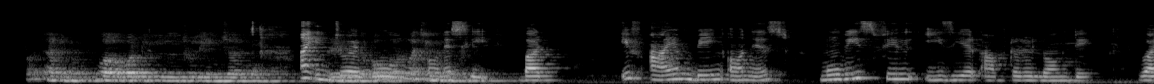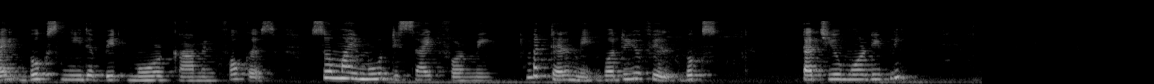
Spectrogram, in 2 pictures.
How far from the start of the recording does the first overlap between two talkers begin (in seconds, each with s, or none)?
3.3 s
